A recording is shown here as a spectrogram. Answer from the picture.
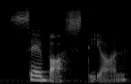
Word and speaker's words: Sebastian: ah ho se Bastian just like the English name Sebastian but you just say it in a more like finish away so say Bastian say boss Deon Sebastiaan say Bastian Oh and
